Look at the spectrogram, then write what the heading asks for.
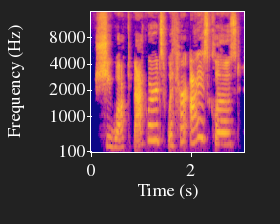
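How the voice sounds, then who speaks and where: A woman reading and talking to young children as a library storytime host, expressive and deliberate. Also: high voice, vocal fry.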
